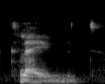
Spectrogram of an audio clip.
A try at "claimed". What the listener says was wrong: Okay, not climbed. Claimed.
